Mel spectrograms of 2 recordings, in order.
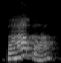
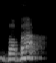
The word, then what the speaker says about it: baba: She said it wrong. She said baba, but it's supposed to be baba.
